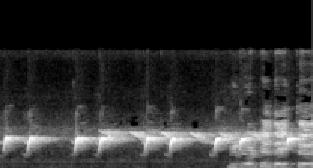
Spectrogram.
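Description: A small bird chirping a quick run of short, high, falling notes, about five a second. About halfway through, a lower-pitched, pulsing call or voice joins in under the chirps.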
